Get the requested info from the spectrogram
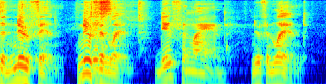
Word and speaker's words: Newfoundland: But no, the proper way to say Newfoundland is Newfoundland.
